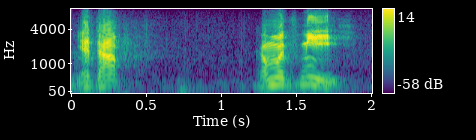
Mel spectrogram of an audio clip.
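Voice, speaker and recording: An actor playing a brusque, obedient German corporal, curt in manner, in an old radio drama. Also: male voice, sits high, measured pace. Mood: curt, officious. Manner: curt, parroting orders. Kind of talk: 1940s radio acting. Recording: very noisy vintage radio recording.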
